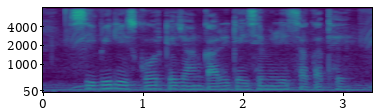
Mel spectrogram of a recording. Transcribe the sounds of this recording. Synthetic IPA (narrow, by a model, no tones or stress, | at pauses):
sɪbɪliskoːɾked͡ʒaːnkaːɾikɛːsemɪlisɐkət̪ɦɛː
